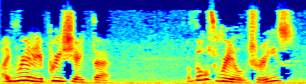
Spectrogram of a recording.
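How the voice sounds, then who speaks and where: A woman's voice: sits high, animated, slow pace, a little hiss or hum. A woman playing a guarded, earnest teenage boy with an American accent and casual delivery in an audio story. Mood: curious, polite. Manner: casual, defensive. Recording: dull cassette tape with music.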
